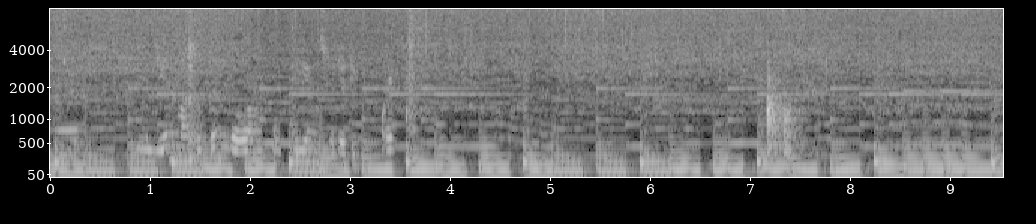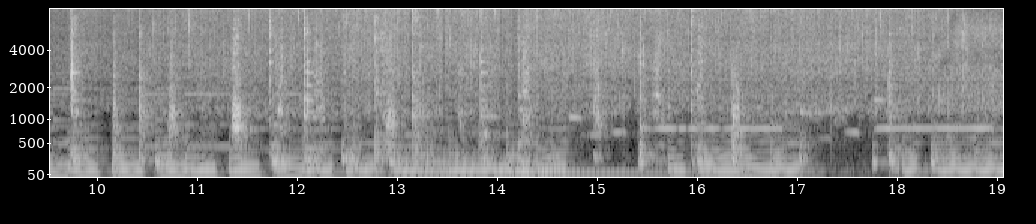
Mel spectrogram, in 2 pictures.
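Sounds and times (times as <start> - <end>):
shallots sizzling in hot oil: 0.0 - 19.0
metal spatula scraping a wok: 9.7 - 17.2.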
